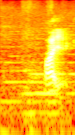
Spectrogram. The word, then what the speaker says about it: Mayak: Mayak, that's the pronunciation.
